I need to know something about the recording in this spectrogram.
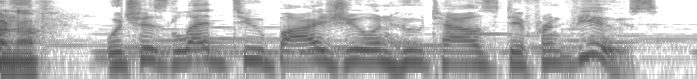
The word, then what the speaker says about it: Baizhu: We didn't really get to see much of Baizhu in the story as opposed to other characters, right?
